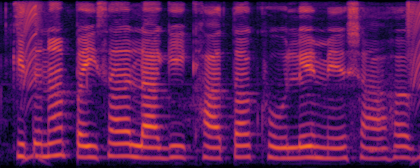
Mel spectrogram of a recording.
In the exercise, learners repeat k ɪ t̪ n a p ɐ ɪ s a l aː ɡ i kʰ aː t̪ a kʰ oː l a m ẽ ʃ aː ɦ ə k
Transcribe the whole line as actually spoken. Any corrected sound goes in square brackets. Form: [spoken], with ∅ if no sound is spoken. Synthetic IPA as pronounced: k ɪ t̪ n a p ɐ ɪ s a l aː ɡ i kʰ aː t̪ a kʰ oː l [e] m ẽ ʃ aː ɦ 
